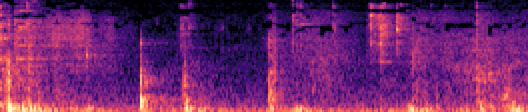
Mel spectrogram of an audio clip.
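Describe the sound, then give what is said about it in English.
A drinking glass is set down on a table as dinner is served, followed by a few soft, scattered clinks and taps of tableware, with no one speaking. “raises his glass but just sets his glass down and proceeds to serve the dinner.”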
